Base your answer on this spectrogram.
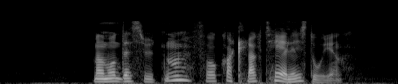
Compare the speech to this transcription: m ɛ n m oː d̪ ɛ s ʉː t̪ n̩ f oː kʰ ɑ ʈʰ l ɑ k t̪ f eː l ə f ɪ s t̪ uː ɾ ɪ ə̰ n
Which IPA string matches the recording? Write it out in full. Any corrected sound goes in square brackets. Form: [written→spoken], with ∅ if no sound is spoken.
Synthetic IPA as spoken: m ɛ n m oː d̪ ɛ s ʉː t̪ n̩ f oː kʰ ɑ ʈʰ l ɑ k t̪ [f→h] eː l ə [f→h] ɪ s t̪ uː ɾ ɪ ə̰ n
